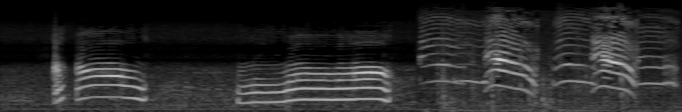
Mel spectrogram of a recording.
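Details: Domestic cats meowing indoors: a series of clear harmonic meows, some long and level, others rising then falling, with several short overlapping cries toward the end and a person speaking quietly.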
